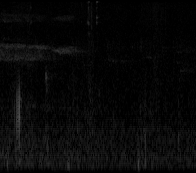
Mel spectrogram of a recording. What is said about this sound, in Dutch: Ik hoor mijn voetstappen en allerlei vogels.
